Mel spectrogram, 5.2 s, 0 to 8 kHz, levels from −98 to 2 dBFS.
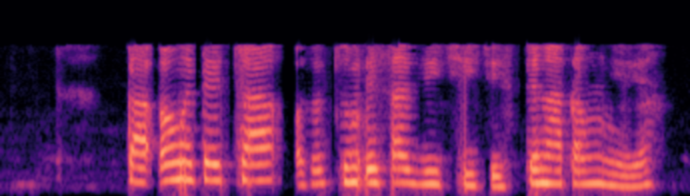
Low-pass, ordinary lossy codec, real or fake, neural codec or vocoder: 7.2 kHz; AAC, 16 kbps; fake; autoencoder, 48 kHz, 128 numbers a frame, DAC-VAE, trained on Japanese speech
